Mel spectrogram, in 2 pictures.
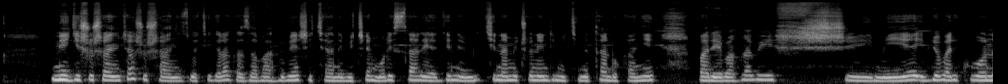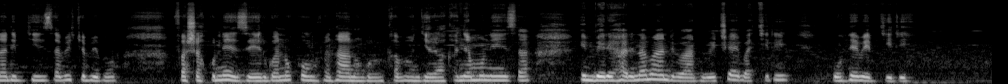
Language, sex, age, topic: Kinyarwanda, female, 25-35, education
